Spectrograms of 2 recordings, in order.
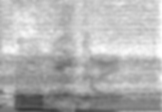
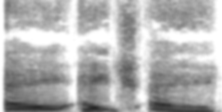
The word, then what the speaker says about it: AHA: It's AHA, like the band. It isn't AHA, like I'm reading out somebody's registration plate.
